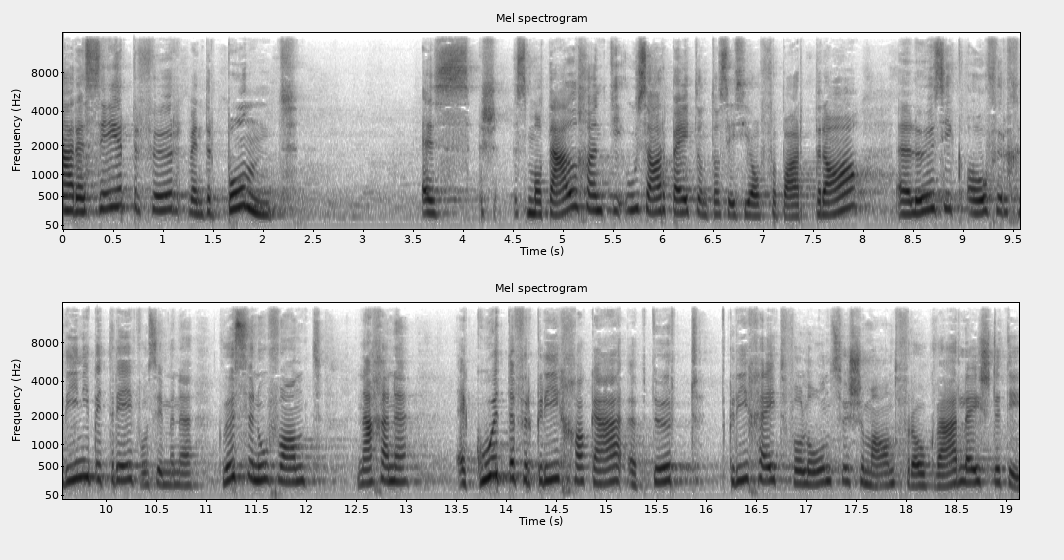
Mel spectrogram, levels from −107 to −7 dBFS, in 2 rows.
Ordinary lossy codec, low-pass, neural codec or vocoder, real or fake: AAC, 64 kbps; 14.4 kHz; none; real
